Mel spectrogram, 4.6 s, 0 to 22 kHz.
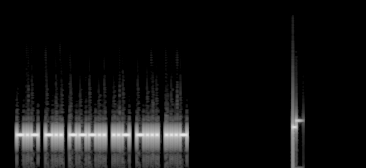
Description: Morse code, heard as a keyed tone, about 39 wpm, 700 Hz. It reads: KD8UBV
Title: USA Call Signs - 2x Character Spacing - 40wpm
